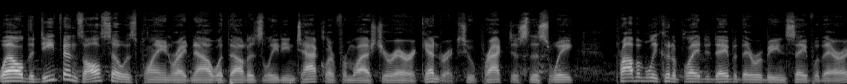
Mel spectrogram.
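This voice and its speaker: A man's unremarkable speaking voice, fairly low-pitched, at a fairly quick pace with ordinary pitch variation. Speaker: radio play-by-play announcer. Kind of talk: post-game locker room interview answer. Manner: conversational, casual.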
